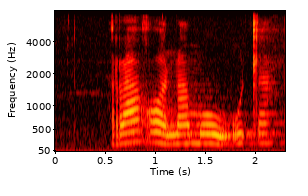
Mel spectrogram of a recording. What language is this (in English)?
Northern Sotho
